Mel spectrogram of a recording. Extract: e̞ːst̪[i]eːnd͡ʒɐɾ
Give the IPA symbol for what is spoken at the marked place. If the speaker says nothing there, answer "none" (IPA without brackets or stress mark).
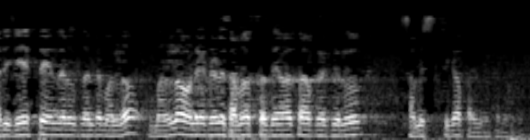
e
